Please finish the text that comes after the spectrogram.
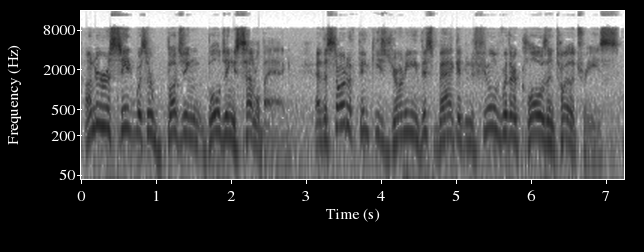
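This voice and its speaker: A man's voice: very animated, moderate pace, few pauses. A man hosting a livestream, reading a story aloud and breaking off for joking asides. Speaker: livestream host reading fan fiction aloud. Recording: noisy livestream audio with low rumble.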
